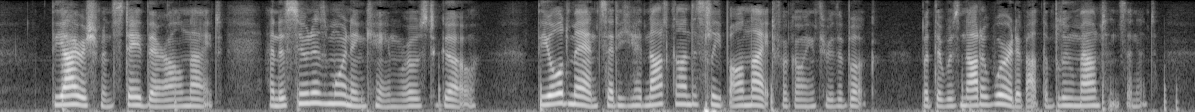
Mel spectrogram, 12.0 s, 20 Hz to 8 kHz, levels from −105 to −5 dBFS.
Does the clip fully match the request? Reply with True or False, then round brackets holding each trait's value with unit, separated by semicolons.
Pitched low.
False (200 Hz)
